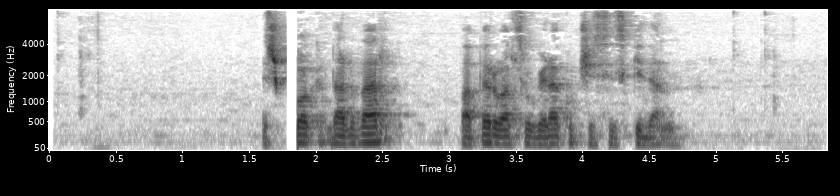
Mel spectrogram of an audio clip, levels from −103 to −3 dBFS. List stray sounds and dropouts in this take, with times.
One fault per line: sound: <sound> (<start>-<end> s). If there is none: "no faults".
sound: dropout (1.8-1.9 s)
